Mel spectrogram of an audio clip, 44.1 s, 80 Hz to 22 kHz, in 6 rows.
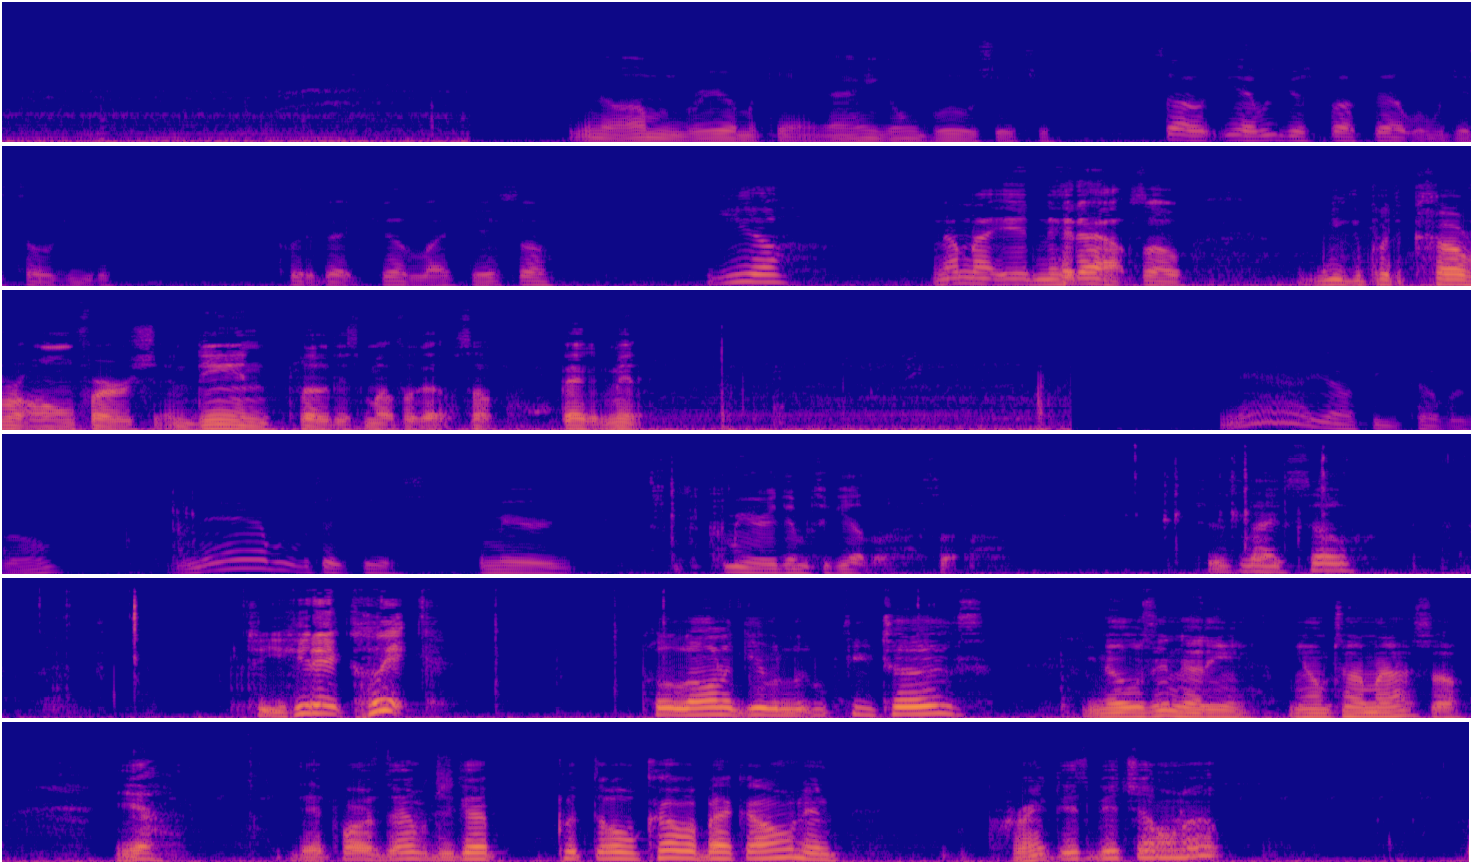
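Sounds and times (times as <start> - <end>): low background rumble: 0.0 - 2.8, 15.1 - 20.1
faint low hum: 0.0 - 20.1.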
